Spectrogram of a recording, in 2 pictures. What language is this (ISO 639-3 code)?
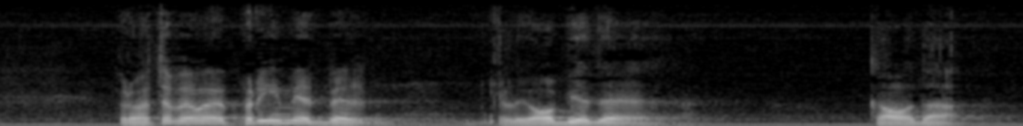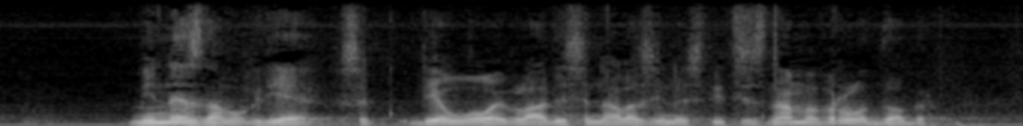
hrv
